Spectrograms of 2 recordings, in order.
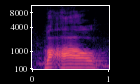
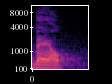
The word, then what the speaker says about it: Baal: Now, you could pronounce this a few ways. Baal, Baal. We'll do Baal because we're in the south.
